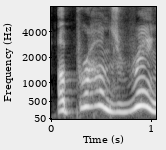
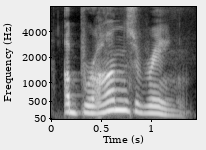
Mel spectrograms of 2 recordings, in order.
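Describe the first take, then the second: First: Incredulous servant. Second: Put-on sly old peddler. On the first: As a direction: throw A bronze ring back high and disbelieving. Servant scoffs at the price. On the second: Peddler names his price. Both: A narrator's reading.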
